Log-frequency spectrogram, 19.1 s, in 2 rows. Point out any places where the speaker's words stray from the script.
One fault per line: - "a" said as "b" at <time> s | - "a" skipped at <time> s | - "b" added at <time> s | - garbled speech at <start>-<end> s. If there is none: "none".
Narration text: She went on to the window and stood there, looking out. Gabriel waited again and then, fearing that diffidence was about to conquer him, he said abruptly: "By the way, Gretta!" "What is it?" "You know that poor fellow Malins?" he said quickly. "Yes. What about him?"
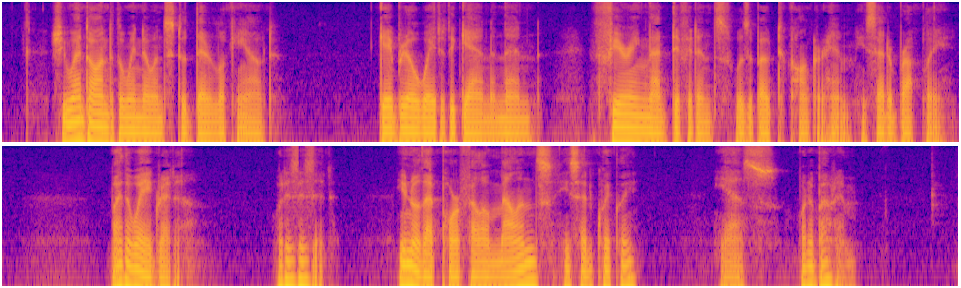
- "is" added at 12.5 s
